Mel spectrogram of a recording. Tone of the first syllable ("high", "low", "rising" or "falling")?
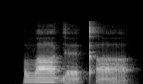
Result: high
